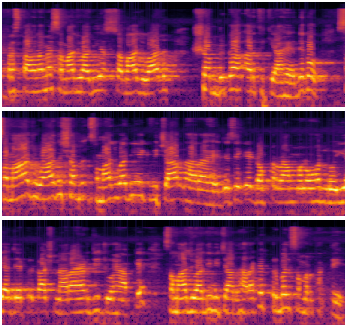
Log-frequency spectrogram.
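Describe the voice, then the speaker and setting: A man teaching an exam prep lecture, slowly repeating key phrases to drill his students. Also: sits high, steady tone, slight background noise. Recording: echoey classroom, long reverb.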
